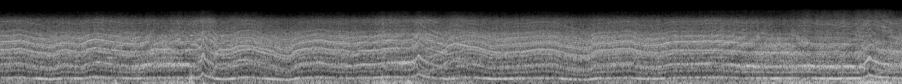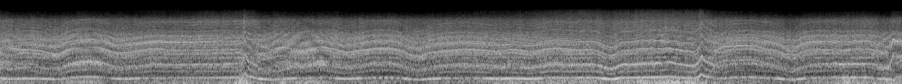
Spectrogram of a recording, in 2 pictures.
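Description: Cinewhoop FPV quadcopter's brushless motors and ducted propellers whining, the pitch wavering up and down constantly with the throttle, with a few brief sharp upward blips.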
